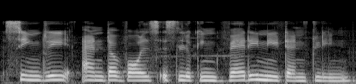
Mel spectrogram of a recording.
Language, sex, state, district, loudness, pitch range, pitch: English, female, Haryana, Jhajjar, -14 LUFS, 180-200 Hz, 190 Hz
